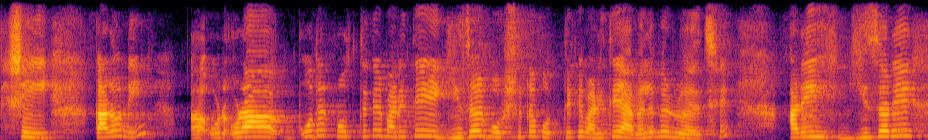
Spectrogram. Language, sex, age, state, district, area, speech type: Bengali, female, 18-30, West Bengal, Malda, rural, spontaneous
